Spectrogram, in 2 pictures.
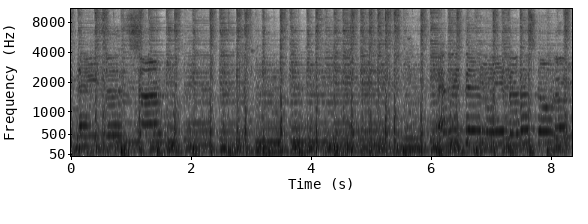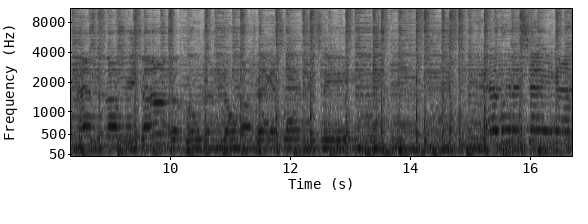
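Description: Live acoustic music: an acoustic guitar strummed over a steady cajon beat with a small cymbal.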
